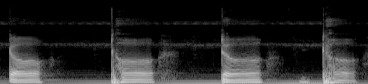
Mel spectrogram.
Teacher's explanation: मूर्धन्य व्यंजन वह होते हैं जो जिह्वा को घुमाकर मूर्धा पर टकराता है और उसके बाद छूट जाता है।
